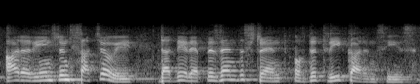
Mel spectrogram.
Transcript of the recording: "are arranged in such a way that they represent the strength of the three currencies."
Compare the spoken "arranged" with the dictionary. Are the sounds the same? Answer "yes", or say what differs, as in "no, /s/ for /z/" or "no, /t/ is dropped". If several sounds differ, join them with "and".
yes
